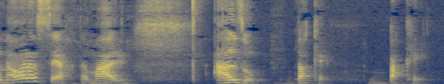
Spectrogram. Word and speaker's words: backe: Lembra que a gente estudou na segunda-feira a pronúncia do CK? A gente fala backe, backe, né? O CK ele é rápido. Backe, backe.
